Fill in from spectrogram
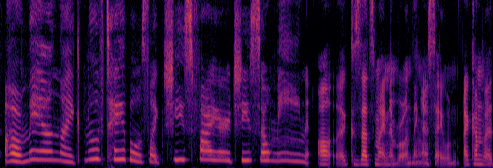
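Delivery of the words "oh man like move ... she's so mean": high, slow, drawn-out fake sympathy; put-on sympathy, pitched way up; mock commiseration. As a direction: draw it out high, playing at outrage for the player. Her stock sympathy to losing players.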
